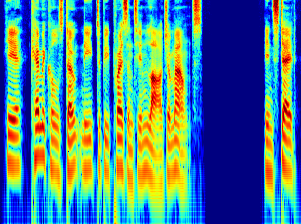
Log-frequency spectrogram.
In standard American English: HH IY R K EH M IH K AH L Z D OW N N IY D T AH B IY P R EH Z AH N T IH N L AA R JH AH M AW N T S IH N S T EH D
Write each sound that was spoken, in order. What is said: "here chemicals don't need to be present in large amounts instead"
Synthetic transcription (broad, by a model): HH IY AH K EH M IH K AH L Z D OW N N IY D T AH B IY P R EH Z AH N T IH N L AA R JH AH M AW N T S IH N S T EH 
